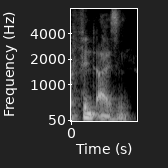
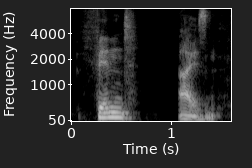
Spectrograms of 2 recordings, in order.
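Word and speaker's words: Findeisen: r is a German R so huh uh find Eisen finned Eisen how do you spell that I'm not going to spell it right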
